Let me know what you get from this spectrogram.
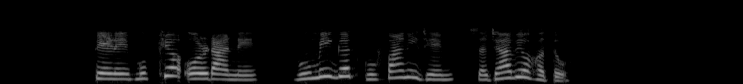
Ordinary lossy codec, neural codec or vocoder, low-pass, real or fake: MP3, 32 kbps; codec, 16 kHz in and 24 kHz out, 2.2 kbps, FireRedTTS-2 codec; 5.4 kHz; fake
